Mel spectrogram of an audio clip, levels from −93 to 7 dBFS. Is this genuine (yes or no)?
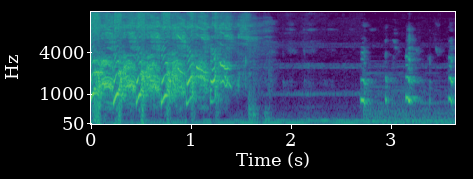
yes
